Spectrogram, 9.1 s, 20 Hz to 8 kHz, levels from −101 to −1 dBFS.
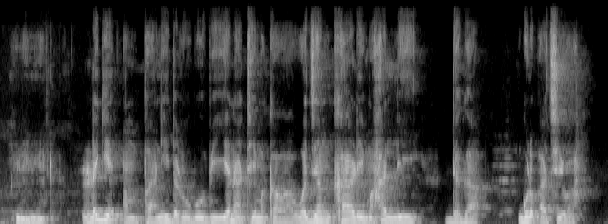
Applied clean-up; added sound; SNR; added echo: none; none; none; none.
